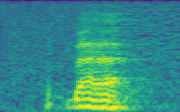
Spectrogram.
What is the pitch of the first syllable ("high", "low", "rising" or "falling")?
low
